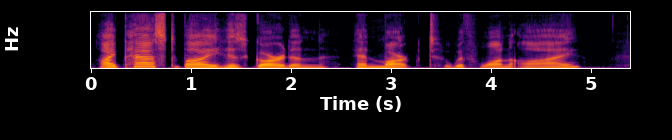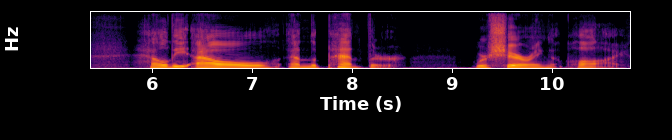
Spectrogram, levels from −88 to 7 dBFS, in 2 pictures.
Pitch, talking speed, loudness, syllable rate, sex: 145 Hz, 110 wpm, -19 LUFS, 3.2 syllables/s, male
